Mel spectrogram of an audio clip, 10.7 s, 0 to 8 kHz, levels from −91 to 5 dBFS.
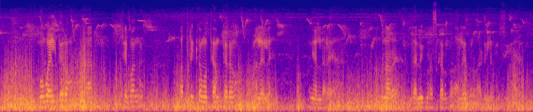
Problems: none marked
